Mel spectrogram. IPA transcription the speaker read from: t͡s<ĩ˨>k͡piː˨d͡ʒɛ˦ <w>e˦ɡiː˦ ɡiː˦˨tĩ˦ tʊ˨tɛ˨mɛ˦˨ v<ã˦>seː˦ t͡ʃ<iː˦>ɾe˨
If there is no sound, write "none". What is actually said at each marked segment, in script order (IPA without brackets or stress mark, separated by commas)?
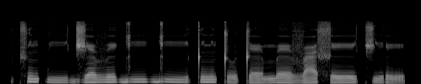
ĩ˦, β, a˦, i˦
